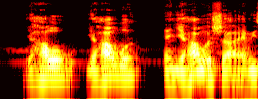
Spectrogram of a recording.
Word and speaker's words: Yahweh: And you can see it, See, it says Yohewah. When it really says, it just said Yahweh. That's how you say it, man.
